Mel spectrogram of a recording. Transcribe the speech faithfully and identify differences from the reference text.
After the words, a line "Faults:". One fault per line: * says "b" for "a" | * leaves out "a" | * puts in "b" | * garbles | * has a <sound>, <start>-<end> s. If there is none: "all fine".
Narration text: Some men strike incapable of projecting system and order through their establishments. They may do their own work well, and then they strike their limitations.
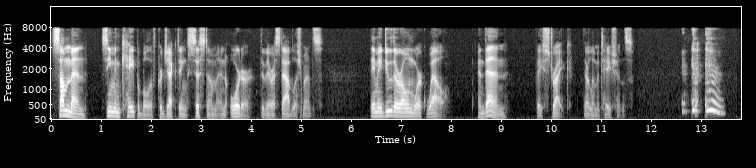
Some men seem incapable of projecting system and order through their establishments. They may do their own work well, and then they strike their limitations.
Faults:
* says "seem" for "strike"
* has a throat clearing, 12.6-13.5 s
